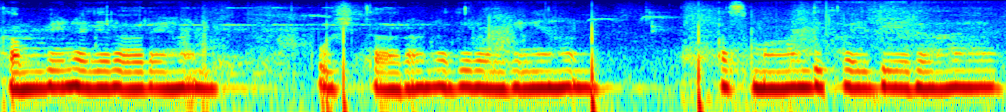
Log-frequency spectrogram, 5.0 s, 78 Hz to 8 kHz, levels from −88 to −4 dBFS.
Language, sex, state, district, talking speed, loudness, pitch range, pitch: Punjabi, female, Punjab, Fazilka, 190 wpm, -14 LUFS, 205-215 Hz, 210 Hz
